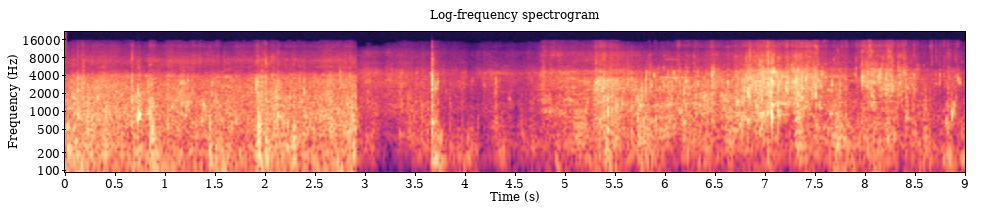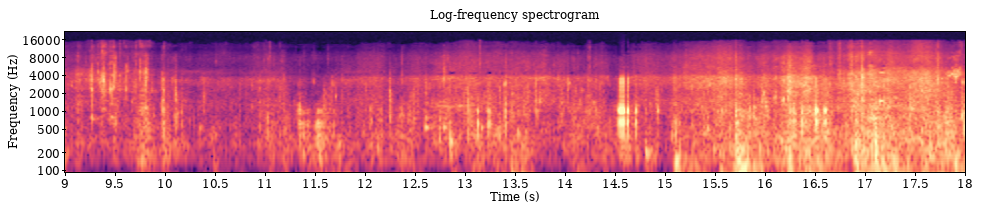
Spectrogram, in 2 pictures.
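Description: Wind buffeting the microphone and water splashing against a sailing kayak's hull at sea. About three seconds in it cuts to quieter, uneven water sounds with scattered small splashes.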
